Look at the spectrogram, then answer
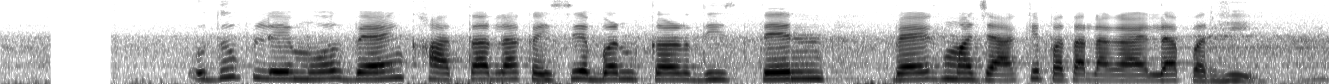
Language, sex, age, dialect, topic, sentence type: Chhattisgarhi, female, 36-40, Western/Budati/Khatahi, banking, statement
